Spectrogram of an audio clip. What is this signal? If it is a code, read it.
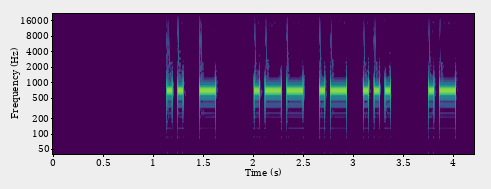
Morse code, heard as a keyed tone, about 22 wpm, 700 Hz. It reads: IT WAS A
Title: Sentences from Top 1000 Words - Review Part 5 - 22wpm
